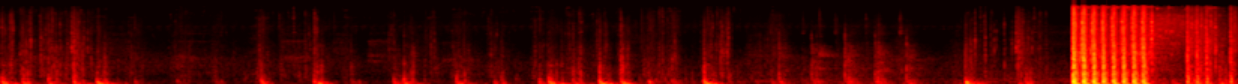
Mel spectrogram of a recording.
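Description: Gunfire and footsteps in the video game DMZ: scattered short clicks and thuds give way to a sudden loud burst of rapid automatic machine gun fire near the end.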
